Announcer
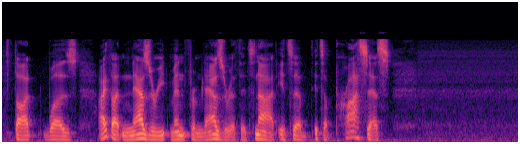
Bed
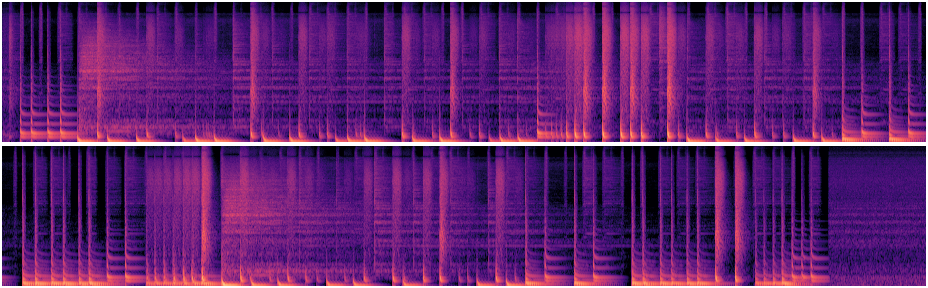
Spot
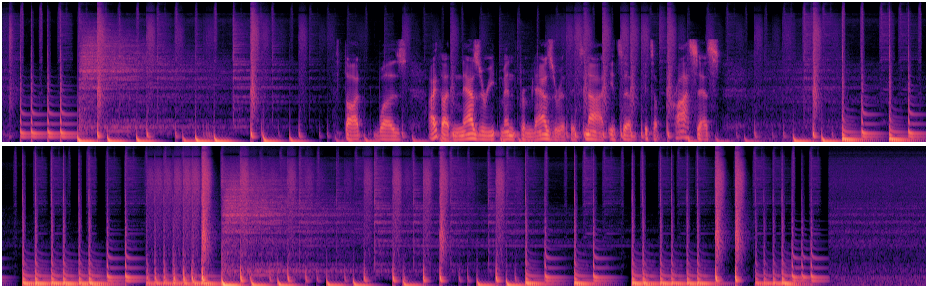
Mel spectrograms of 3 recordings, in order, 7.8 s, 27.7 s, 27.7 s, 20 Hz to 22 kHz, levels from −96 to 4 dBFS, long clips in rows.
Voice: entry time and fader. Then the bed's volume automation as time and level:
4.95 s, -4.0 dB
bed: 3.93 s -3.5 dB
4.81 s -17 dB
11.5 s -17 dB
11.95 s -2.5 dB

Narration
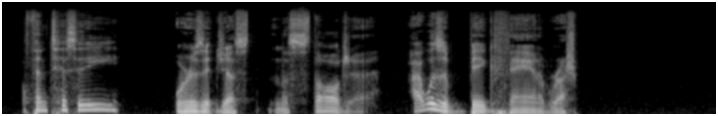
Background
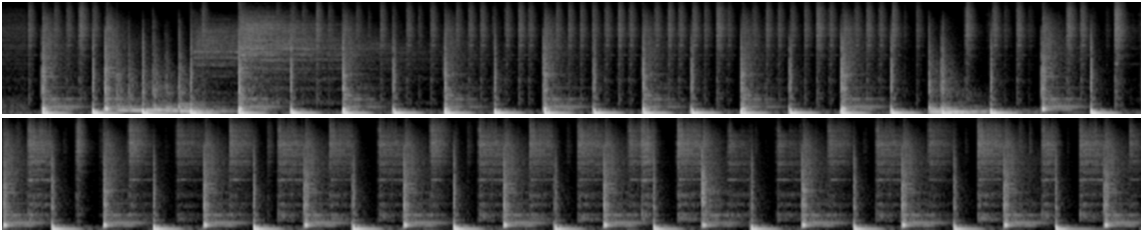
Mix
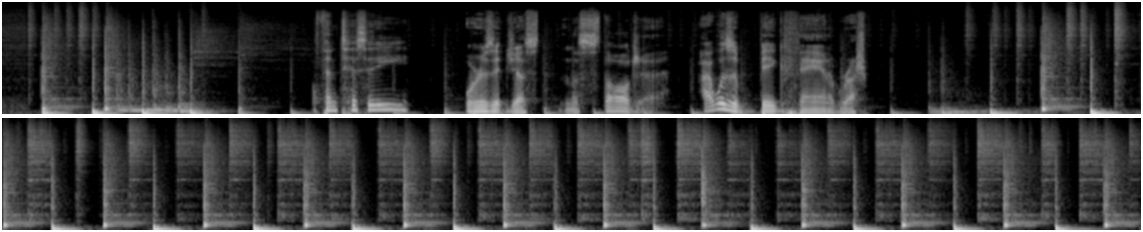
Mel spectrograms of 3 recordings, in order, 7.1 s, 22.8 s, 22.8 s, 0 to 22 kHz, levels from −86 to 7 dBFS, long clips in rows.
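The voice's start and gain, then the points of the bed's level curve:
2.90 s, -2.0 dB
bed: 1.82 s -3 dB
2.58 s -25 dB
8.97 s -25 dB
10.25 s 0 dB

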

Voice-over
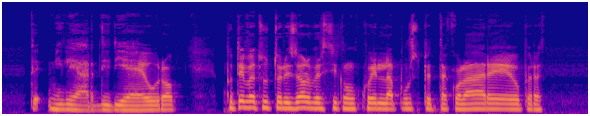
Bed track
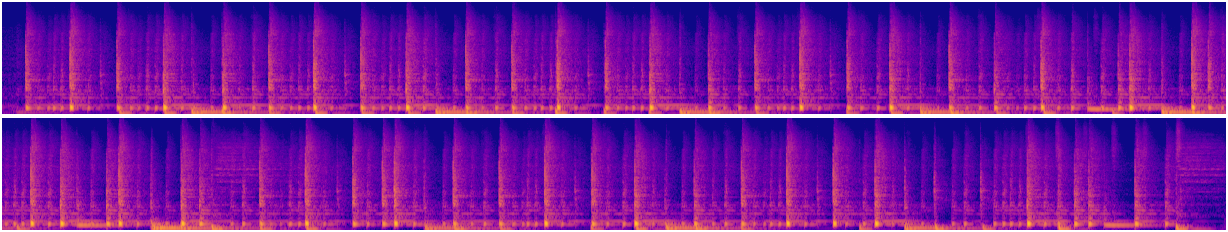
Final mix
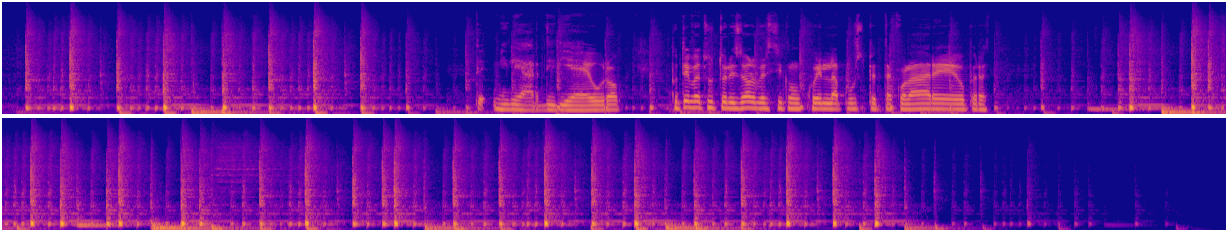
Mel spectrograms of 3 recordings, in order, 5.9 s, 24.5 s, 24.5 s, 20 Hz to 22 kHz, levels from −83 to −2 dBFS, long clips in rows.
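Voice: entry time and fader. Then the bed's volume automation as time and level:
4.45 s, -4.0 dB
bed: 3.63 s -3.5 dB
4.09 s -16.5 dB
10.48 s -16.5 dB
11.49 s -3 dB
20.89 s -3 dB
23.19 s -31 dB

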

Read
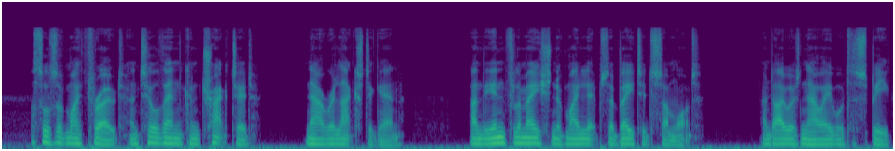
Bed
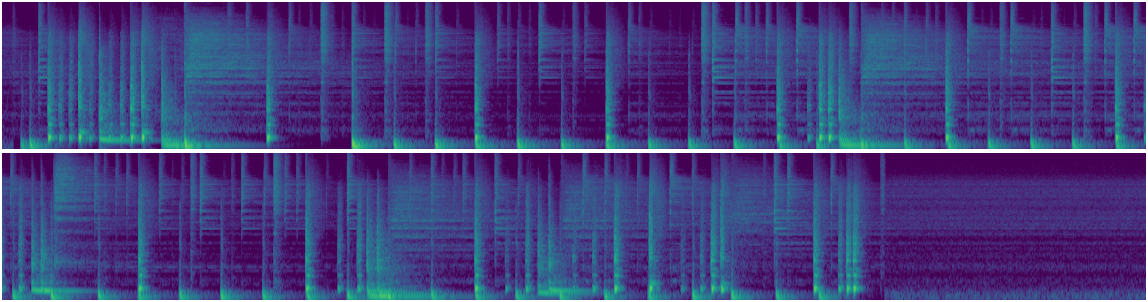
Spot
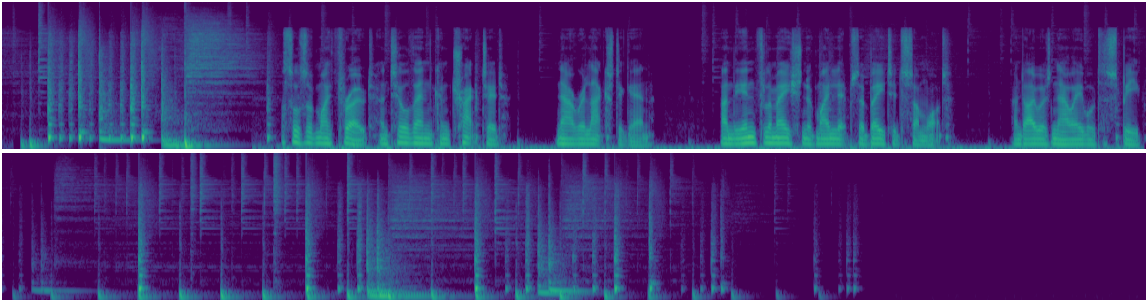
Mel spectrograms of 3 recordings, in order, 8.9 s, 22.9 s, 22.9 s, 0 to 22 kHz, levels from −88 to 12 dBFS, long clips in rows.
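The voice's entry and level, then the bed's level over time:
2.50 s, -0.5 dB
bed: 2.19 s -4.5 dB
3.06 s -25 dB
11.73 s -25 dB
12.79 s -5 dB
17.25 s -5 dB
19.44 s -29.5 dB

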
